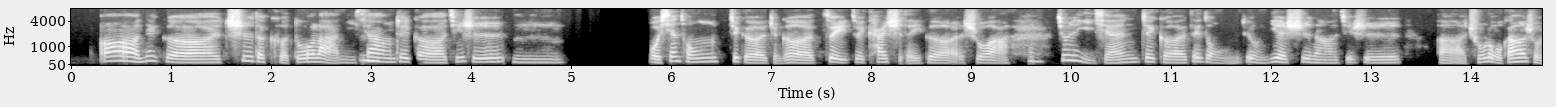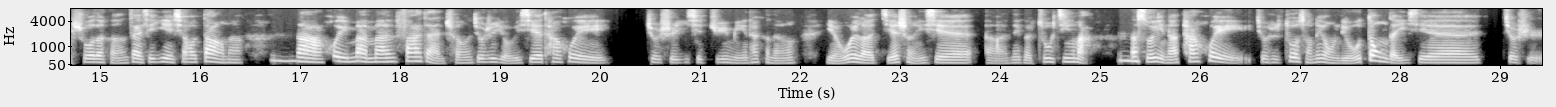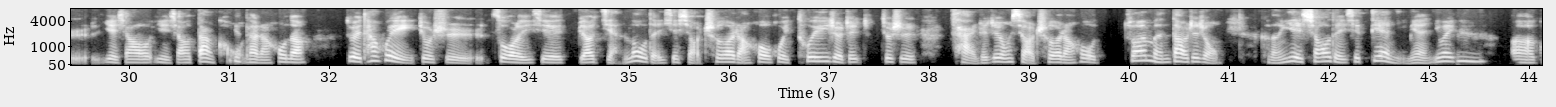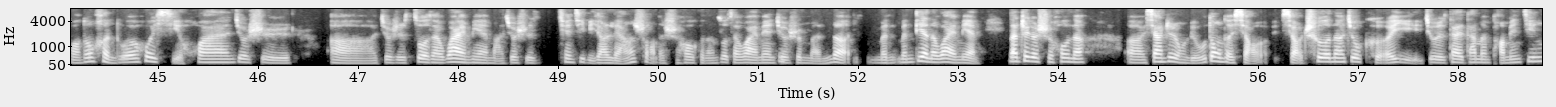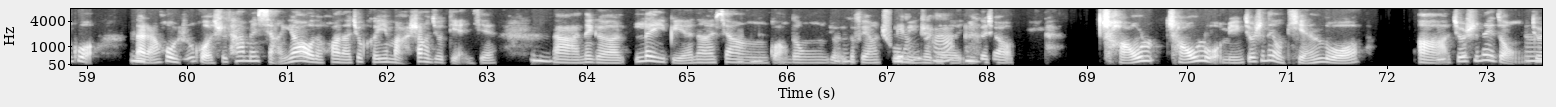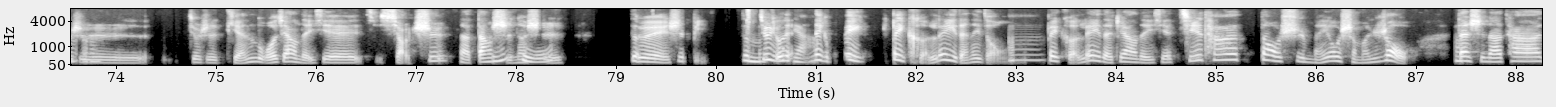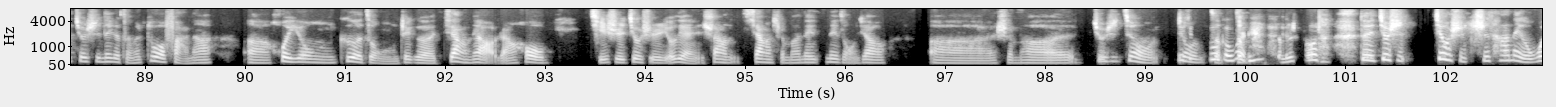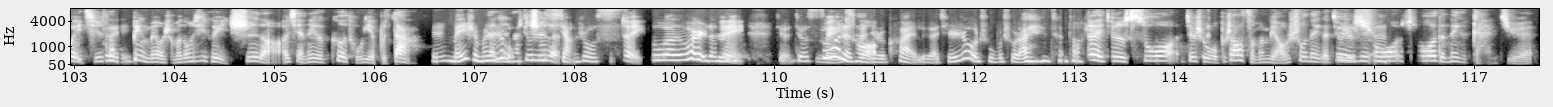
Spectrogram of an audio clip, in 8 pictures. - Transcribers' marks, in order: laughing while speaking: "嗯"; tsk; chuckle; laughing while speaking: "味儿的那个"; tapping; laughing while speaking: "来，这倒是"; other background noise; chuckle
- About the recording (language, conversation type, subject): Chinese, podcast, 你会如何向别人介绍你家乡的夜市？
